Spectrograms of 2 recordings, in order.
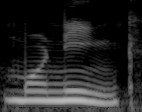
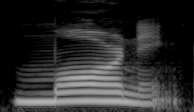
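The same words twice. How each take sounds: First: The stress is on the second syllable. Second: The first syllable is loud and exaggerated. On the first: The speaker calls it wrong. "if we stress this word on the second syllable" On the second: The speaker calls it right. "pronounce it loud and exaggerate the first syllable"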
